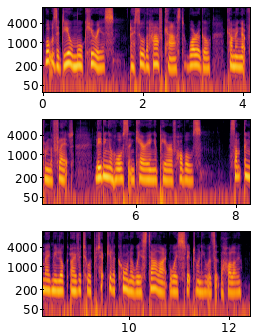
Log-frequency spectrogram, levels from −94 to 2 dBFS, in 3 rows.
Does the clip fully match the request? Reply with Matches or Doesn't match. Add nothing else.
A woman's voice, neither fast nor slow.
Doesn't match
